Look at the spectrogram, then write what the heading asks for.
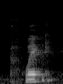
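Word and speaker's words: Clyque: hole with I think the name of the channel is like click it's spelled c-l-y-q-u-e Productions um thanks man I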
